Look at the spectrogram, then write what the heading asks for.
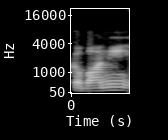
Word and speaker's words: Kabani: So, Anam, first of all, Kabani is the right pronunciation.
